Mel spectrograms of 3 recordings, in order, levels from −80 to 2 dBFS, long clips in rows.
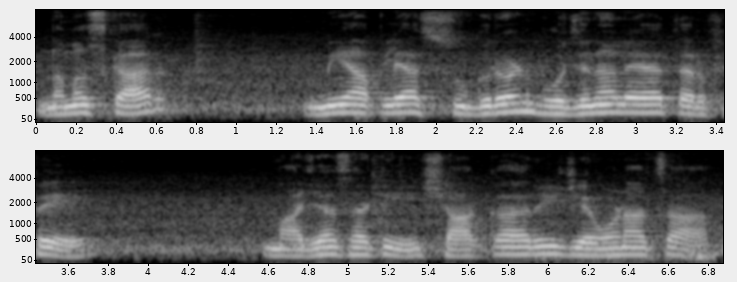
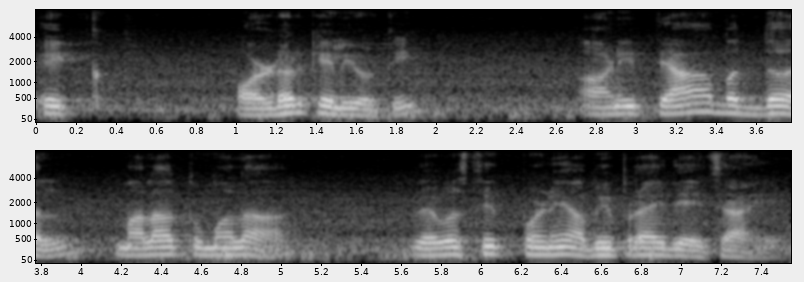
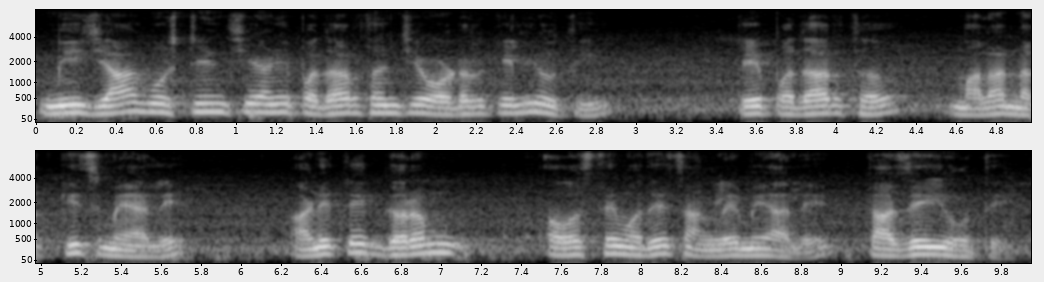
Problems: none marked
